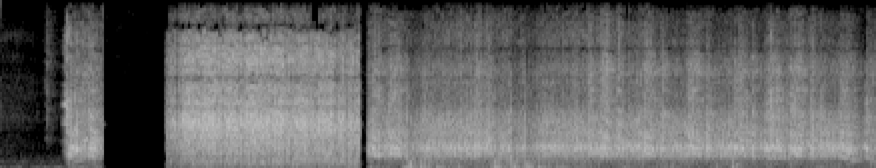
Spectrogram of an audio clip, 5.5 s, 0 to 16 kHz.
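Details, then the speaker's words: 2007 Kawasaki Ninja EX250 that sat five years, with carburetors removed and Berryman's sprayed into the intake: starter cranking with a few sharp irregular pops and flames. Cylinders ignite but can't run without carbs. "Ooh, a little flamage. Well, they're igniting. It's not going to run because we don't have carbs, but if I can just hear that thing sing just a little bit, I'll be happy."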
